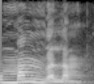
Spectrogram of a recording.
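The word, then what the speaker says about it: मंगलम्: इसी तरह से माँ के बाद गा वर्ण आया है, इसलिए हम इसका उच्चारण ना करेंगे, और ला के बाद कोई वर्ण नहीं आया है, ये लास्ट ही वर्ण है, इसलिए इसका उच्चारण हम माँ करेंगे।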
